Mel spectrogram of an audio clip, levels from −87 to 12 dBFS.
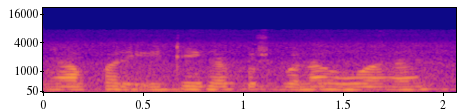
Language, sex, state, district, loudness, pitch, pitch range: Hindi, male, Uttar Pradesh, Lucknow, -19 LUFS, 140 Hz, 135-145 Hz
